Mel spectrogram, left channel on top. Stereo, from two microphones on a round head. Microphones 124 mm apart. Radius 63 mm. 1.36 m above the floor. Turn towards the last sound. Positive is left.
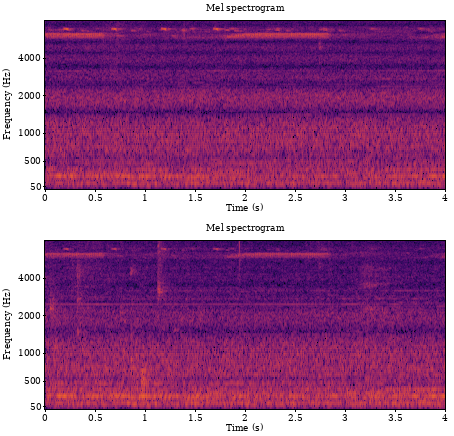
turn(degrees=50)  # may be behind; listen again after turning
